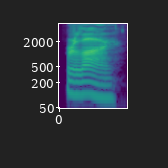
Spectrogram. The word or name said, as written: rely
